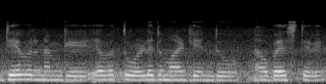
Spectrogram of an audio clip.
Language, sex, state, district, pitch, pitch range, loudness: Kannada, female, Karnataka, Dakshina Kannada, 205 Hz, 200-215 Hz, -16 LUFS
